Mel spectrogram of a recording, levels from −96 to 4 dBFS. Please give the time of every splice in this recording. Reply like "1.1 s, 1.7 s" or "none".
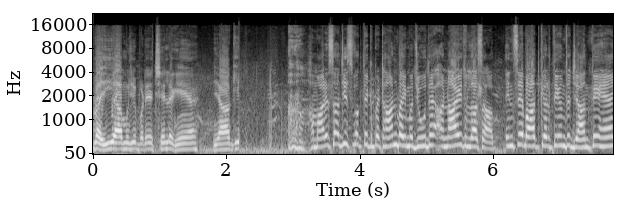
2.3 s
